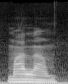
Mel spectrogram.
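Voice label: "mallam", Nigerian Pidgin, male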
